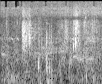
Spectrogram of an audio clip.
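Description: A horse's hooves clop in quick rhythm during a ride in the video game Assassin's Creed Odyssey, a brief run of muffled, mid-distance beats over faint background ambience.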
